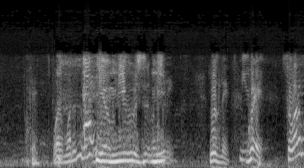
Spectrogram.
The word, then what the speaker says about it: muesli: I don't know how you pronounce moesli. Moesli. Moesli. Okay, inaandikwa kama moesli. Okay. It's what? Muesli.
